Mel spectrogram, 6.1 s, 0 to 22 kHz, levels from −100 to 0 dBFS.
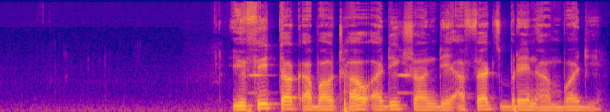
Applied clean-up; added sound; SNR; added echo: none; Wind instrument, woodwind instrument; 16 dB; none.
